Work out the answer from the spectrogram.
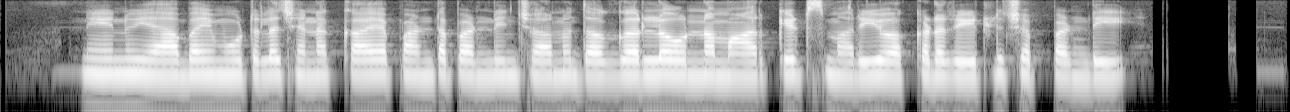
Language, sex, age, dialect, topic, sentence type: Telugu, female, 46-50, Southern, agriculture, question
